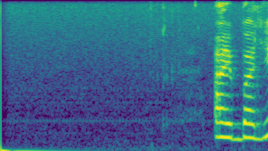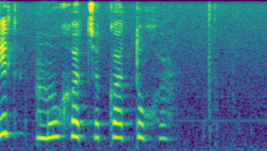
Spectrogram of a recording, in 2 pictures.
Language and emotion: Russian, neutral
